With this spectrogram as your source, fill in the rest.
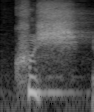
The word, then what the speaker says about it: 쿠시: 있고 당시 고대의 명칭을 정식 명칭은 사실 구스가 맞습니다 쿠시 라고 보통 발음을 하죠 성경에 나오는 부 약속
